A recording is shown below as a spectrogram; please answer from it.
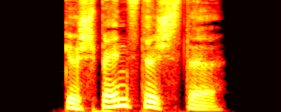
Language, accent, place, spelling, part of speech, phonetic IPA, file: German, Germany, Berlin, gespenstischste, adjective, [ɡəˈʃpɛnstɪʃstə], De-gespenstischste.ogg
- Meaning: inflection of gespenstisch: 1. strong/mixed nominative/accusative feminine singular superlative degree 2. strong nominative/accusative plural superlative degree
